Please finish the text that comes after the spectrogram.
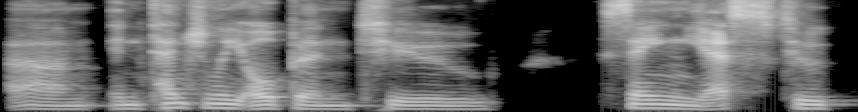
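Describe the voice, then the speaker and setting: A man from Atlantic Canada whose first language is French, talking as a guest on a video call, reflective and pausing often with fillers. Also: deep voice, fairly even intonation, darkish tone. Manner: thoughtful, many pauses and fillers. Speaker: guest, community facilitator. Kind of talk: reflective interview conversation.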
